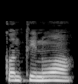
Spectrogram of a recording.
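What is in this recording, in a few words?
"continuó", Spanish; verb-conjugator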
